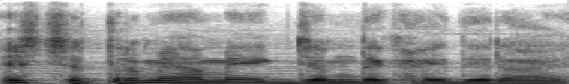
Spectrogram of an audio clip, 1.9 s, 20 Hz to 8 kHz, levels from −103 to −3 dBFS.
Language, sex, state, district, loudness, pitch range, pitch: Hindi, male, Bihar, Kishanganj, -16 LUFS, 145-180 Hz, 150 Hz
